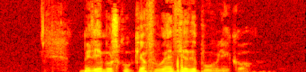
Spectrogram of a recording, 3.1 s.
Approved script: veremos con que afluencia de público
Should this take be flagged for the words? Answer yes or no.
no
